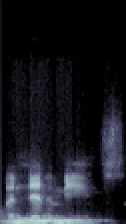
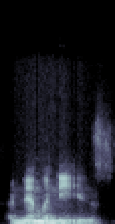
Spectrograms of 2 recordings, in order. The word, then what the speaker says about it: anemones: variety as well as some anemones anemones rather it was a fun one to pronounce but a little bit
